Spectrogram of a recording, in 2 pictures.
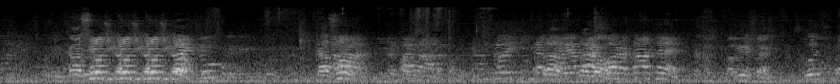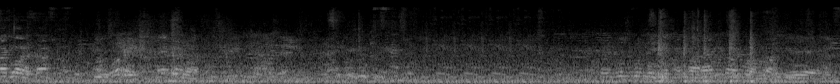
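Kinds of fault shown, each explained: Repeated frames: a 0.28 s compressed block plays again, twice more at 1.16 s and three more times at 12.87 s. The sound stutters and lengthens.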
